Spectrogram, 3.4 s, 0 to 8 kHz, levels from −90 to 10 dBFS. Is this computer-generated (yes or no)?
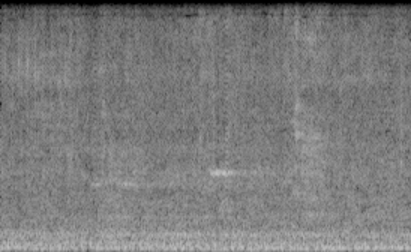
yes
